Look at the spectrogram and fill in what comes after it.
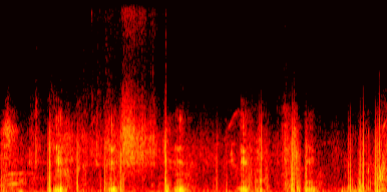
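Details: Duroc pigs at a farm in Sivasagar, India: short low grunts repeating roughly every half second amid clattering and shuffling noises.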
